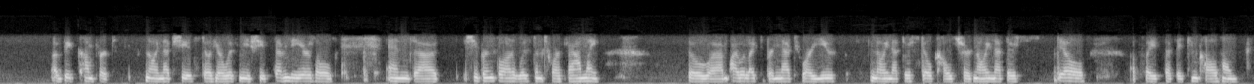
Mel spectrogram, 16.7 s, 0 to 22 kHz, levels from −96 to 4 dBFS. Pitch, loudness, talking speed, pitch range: 140 Hz, -15 LUFS, 190 wpm, 135-145 Hz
